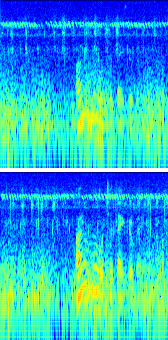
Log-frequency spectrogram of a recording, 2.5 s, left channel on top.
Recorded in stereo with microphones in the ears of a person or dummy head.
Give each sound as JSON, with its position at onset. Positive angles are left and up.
{"t": 1.1, "sound": "a man speaking", "side_deg": -60}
